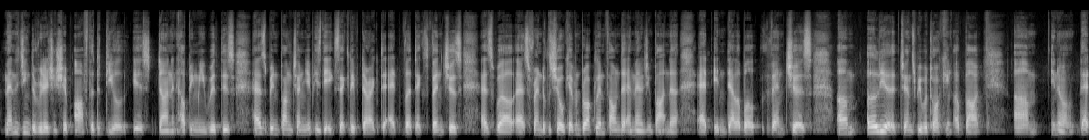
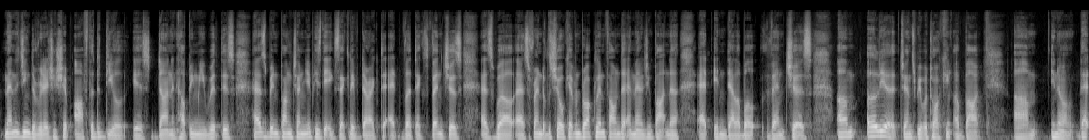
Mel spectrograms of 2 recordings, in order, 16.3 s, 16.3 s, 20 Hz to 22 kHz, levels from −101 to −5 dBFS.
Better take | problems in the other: second | thin; very; fading below 300 Hz

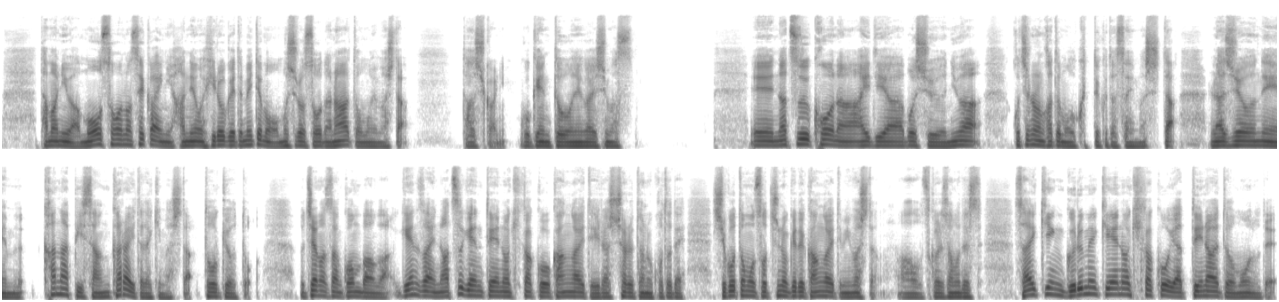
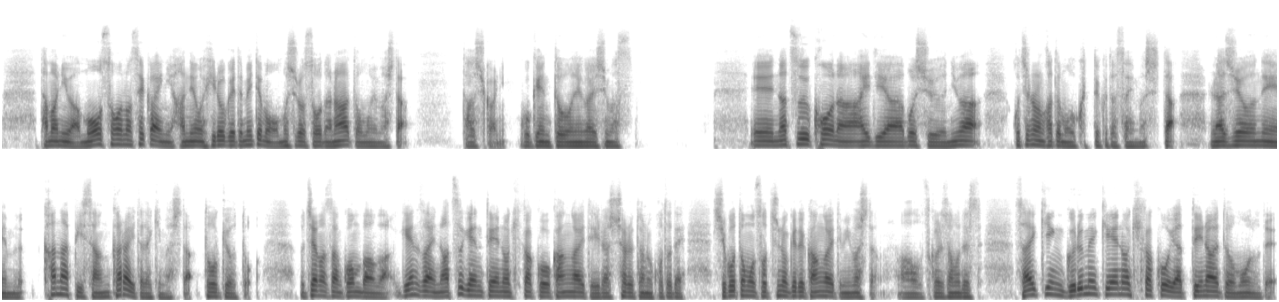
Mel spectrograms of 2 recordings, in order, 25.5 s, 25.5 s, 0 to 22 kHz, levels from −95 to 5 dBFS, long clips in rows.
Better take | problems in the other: first | muffled; very; fading above 2.5 kHz

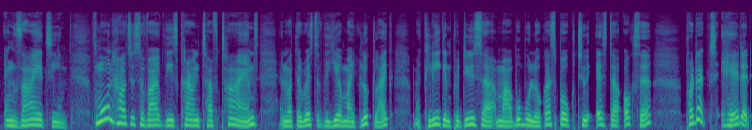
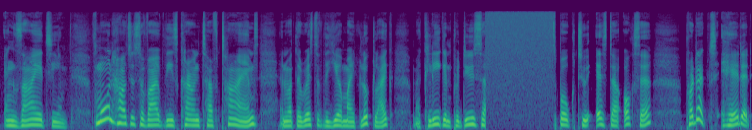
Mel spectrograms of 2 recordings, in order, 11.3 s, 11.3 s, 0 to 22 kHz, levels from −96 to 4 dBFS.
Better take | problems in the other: first | audio cutting out; filled with static; at 7.5 s for 1 s

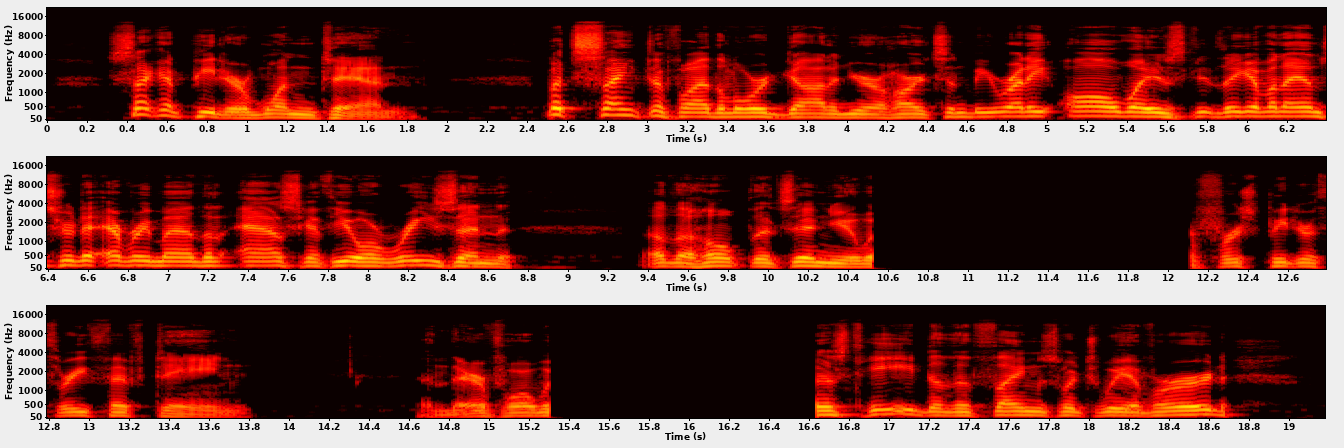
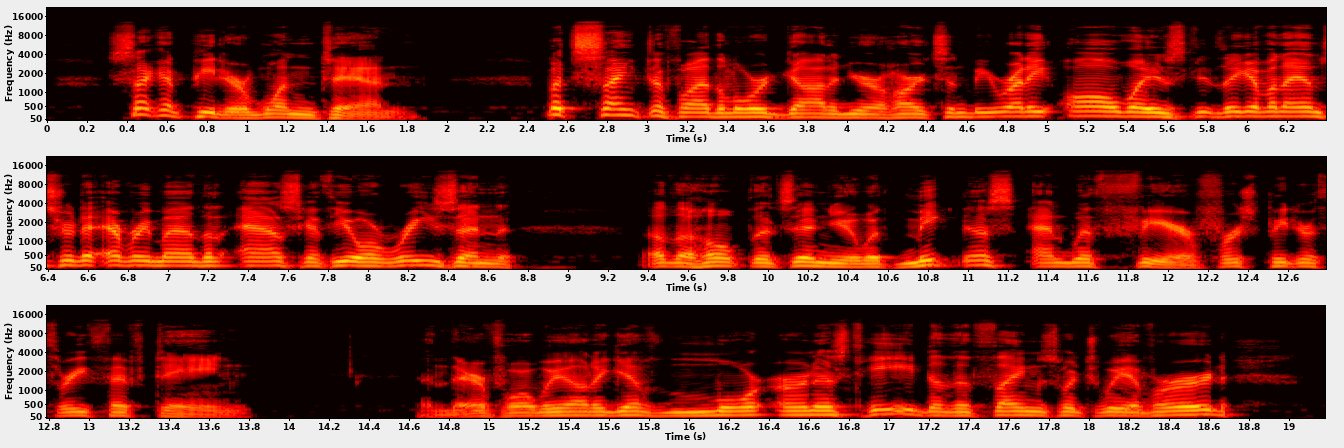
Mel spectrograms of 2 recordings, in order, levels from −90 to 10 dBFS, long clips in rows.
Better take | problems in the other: second | audio cutting out; at 11 s for 1.5 s and at 15 s for 1.5 s

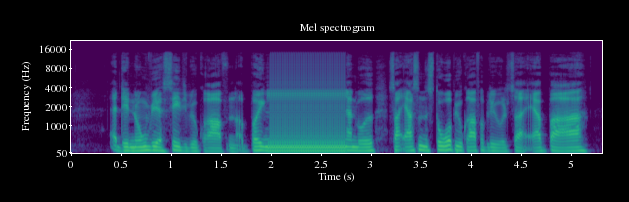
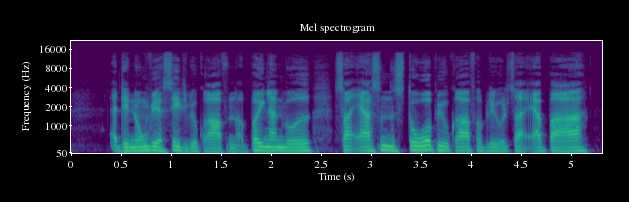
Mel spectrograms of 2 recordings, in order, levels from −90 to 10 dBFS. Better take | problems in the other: second | audio freezing; at 2 s for 1 s

